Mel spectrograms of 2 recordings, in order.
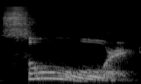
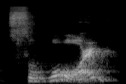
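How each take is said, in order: First: The W is silent after the S. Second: The W sound is pronounced after the S. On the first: The speaker calls it right. "but it's pronounced as sword" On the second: The speaker calls it wrong. "it's written as sword"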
